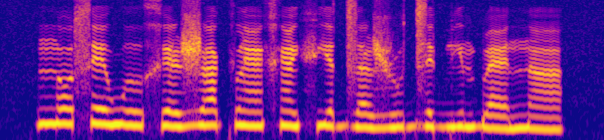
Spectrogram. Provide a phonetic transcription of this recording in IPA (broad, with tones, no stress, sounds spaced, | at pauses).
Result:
n ɔ˧˥ s ɛ˧ w ɤ˨˩ x ɛ˨˩˦ ʐ a˧˥ k l æ̃˧˥ x æ̃˧˥ fʲ a˧˥ d͡z a˨˩ ʐ u˧˥ d͡z ɛ˧ bʲ ã˧˥ b æ˨˩˦ n ã˨˩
